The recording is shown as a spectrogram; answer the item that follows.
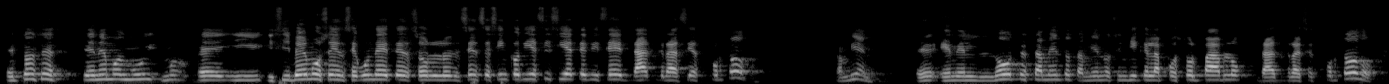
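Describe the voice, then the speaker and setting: Animated high-voiced preacher. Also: male voice, normal speed, poor audio. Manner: animated preaching, swings between loud exclamations and quiet asides. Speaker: pastor. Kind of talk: sermon.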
